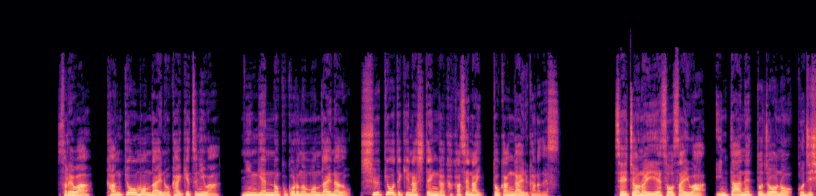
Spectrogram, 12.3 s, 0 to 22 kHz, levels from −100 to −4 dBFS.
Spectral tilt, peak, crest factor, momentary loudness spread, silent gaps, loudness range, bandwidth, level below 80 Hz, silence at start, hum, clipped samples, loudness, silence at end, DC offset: -7 dB/octave; 0 dBFS; 14 dB; 9 LU; 1.42-1.57 s, 3.34-3.59 s, 5.30-5.39 s, 7.30-7.37 s, 8.43-9.20 s, 10.64-10.70 s; 2 LU; 13 kHz; -56 dBFS; 0.9 s; none; under 0.1%; -15 LUFS; 0 s; under 0.1%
